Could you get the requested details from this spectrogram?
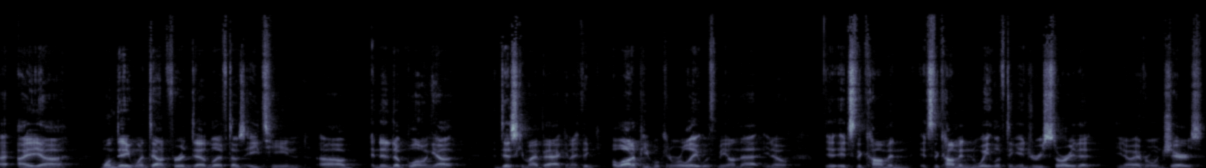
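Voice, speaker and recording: Very fast and monotone, a man of fairly low pitch keeps a flat intonation. The recording is very clean, with a silent background. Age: 20s. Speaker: tech startup founder. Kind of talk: podcast interview.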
